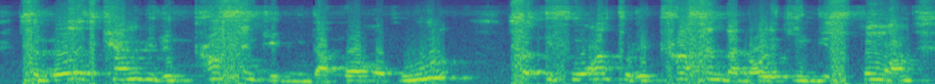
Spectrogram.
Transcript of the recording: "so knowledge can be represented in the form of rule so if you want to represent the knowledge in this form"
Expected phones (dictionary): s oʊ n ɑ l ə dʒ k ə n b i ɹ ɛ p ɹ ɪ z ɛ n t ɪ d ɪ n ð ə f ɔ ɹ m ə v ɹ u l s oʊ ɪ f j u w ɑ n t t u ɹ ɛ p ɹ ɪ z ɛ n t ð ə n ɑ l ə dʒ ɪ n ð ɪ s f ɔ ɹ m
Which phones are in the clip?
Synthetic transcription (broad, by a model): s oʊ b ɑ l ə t k ə n b i ɹ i p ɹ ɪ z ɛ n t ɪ ɪ n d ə f ɔ ɹ m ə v ɹ u l s oʊ ɪ f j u w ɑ n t t u ɹ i p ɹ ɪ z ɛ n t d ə n ɑ l ə dʒ ɪ n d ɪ s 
